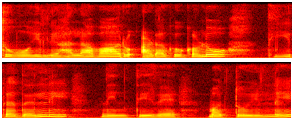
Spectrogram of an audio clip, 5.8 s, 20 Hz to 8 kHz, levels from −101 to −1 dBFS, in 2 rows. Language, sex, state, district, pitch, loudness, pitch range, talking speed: Kannada, female, Karnataka, Dakshina Kannada, 220 Hz, -23 LUFS, 205-235 Hz, 70 wpm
